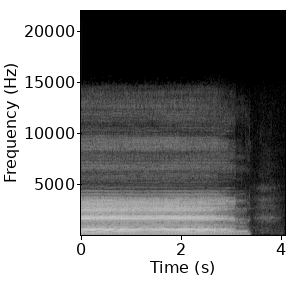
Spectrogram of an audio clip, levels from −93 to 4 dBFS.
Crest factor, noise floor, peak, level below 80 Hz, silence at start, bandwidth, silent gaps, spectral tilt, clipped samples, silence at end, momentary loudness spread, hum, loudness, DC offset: 16 dB; -54 dBFS; -2 dBFS; -70 dBFS; 0 s; 15 kHz; none; -4 dB/octave; under 0.1%; 0.7 s; 11 LU; none; -15 LUFS; under 0.1%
